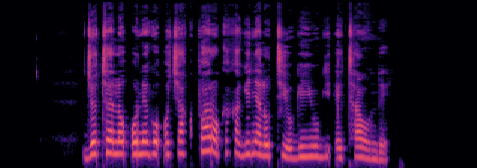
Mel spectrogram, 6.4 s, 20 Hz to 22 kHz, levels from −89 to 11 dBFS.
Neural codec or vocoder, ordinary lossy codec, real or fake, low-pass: none; none; real; none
